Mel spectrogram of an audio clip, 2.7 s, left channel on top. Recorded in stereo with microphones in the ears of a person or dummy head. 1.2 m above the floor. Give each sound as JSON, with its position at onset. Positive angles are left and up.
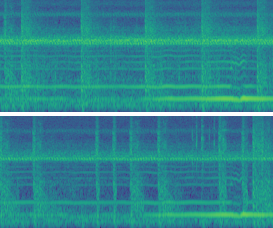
{"t": 0.0, "sound": "an insect", "side_deg": 35}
